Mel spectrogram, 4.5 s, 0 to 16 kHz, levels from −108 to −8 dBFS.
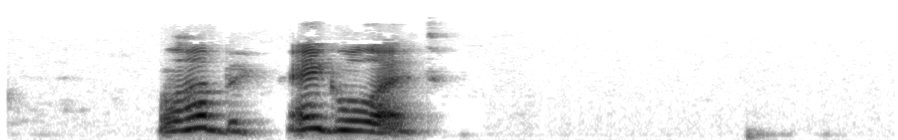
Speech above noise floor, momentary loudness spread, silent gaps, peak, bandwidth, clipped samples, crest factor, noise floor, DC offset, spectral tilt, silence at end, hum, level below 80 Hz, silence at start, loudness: over 71 dB; 12 LU; none; -4 dBFS; 6.6 kHz; under 0.1%; 22 dB; under -90 dBFS; under 0.1%; -5.5 dB/octave; 2.4 s; none; -80 dBFS; 0.8 s; -20 LUFS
